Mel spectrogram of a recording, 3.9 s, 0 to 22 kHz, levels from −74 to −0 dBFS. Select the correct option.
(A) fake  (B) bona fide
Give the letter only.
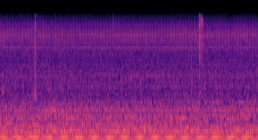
B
